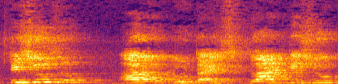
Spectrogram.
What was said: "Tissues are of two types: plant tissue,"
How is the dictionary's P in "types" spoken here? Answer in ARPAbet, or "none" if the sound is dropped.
none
